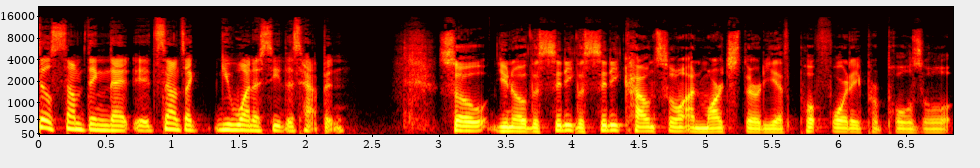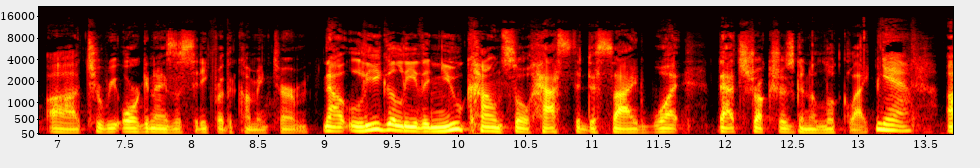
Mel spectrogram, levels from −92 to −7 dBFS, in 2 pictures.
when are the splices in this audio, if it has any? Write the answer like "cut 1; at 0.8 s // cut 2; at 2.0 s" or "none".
cut 1; at 3.4 s // cut 2; at 4.0 s // cut 3; at 8.1 s // cut 4; at 8.9 s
